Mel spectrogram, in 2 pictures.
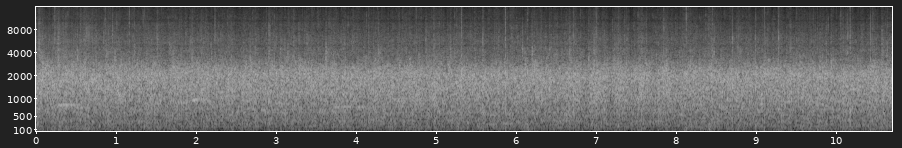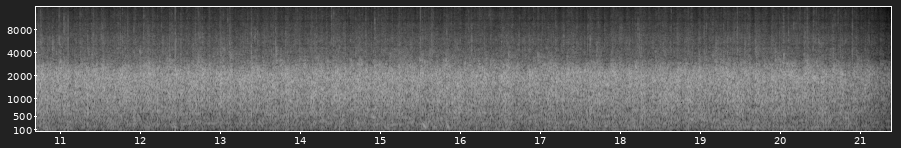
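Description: Sustained, dense applause from a hall audience and the cast on stage clapping, steady and loud without a break.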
